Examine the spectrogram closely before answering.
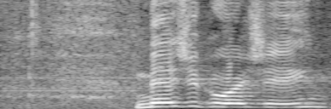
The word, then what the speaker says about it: Medjugorje: Medjugorje, that's the way Mickey, our tour guide, pronounced the name of his hometown.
